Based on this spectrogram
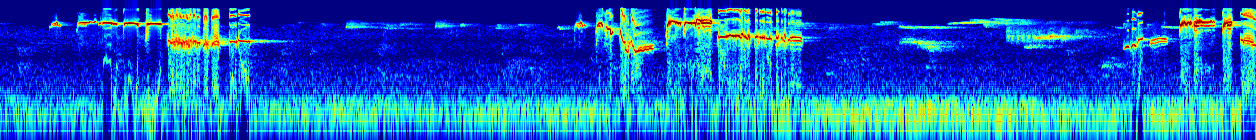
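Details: European robin (Erithacus rubecula) sings three bursts of high, thin, twittering and warbled phrases, separated by pauses, over a low steady rumble of distant background noise.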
